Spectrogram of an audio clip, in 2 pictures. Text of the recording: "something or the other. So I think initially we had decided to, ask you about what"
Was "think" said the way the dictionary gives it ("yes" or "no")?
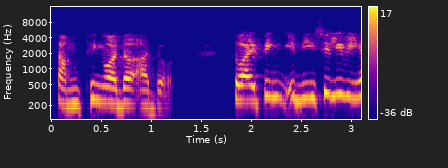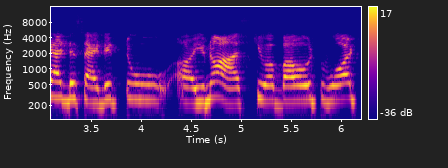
no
